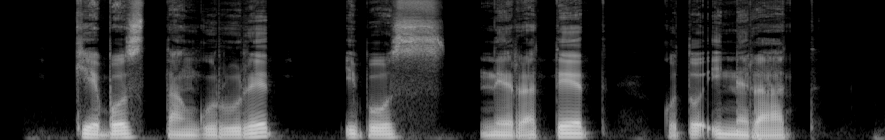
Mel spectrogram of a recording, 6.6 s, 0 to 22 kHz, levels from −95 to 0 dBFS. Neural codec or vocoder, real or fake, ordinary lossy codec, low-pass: none; real; none; none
